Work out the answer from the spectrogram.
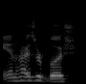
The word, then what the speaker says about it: Anheuser-Busch: So, first off, Hello Yassine didn't understand that it's pronounced Anheuser-Busch.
